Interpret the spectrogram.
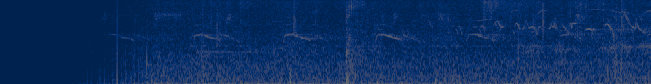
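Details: Red-shouldered hawk calling above East Shepherd Canyon, a suburban canyon in Tierrasanta, San Diego, California: faint, repeated downslurred cries roughly every half second, over steady background noise and footsteps.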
